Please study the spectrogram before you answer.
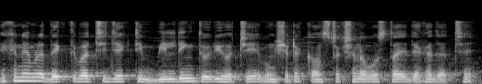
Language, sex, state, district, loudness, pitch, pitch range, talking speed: Bengali, male, Tripura, West Tripura, -15 LUFS, 120 Hz, 115-135 Hz, 185 wpm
